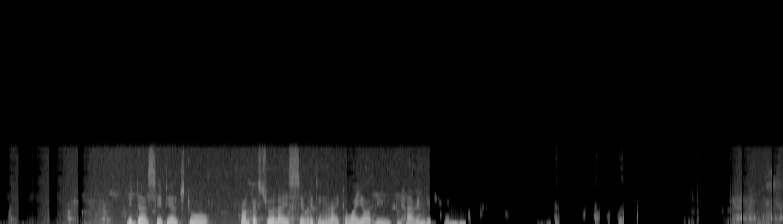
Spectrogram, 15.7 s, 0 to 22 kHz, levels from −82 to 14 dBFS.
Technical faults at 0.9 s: background gated by the echo canceller; other side's voice leaking through

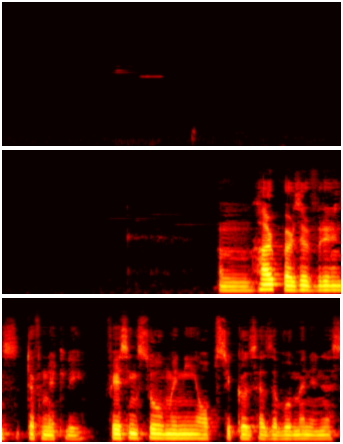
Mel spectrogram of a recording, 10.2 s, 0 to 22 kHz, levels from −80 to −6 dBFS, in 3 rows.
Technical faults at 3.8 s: none

